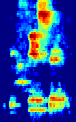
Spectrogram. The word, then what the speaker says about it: difícil: On the vowel of the syllable prior to that. Mm-hmm. Okay. Difícil.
